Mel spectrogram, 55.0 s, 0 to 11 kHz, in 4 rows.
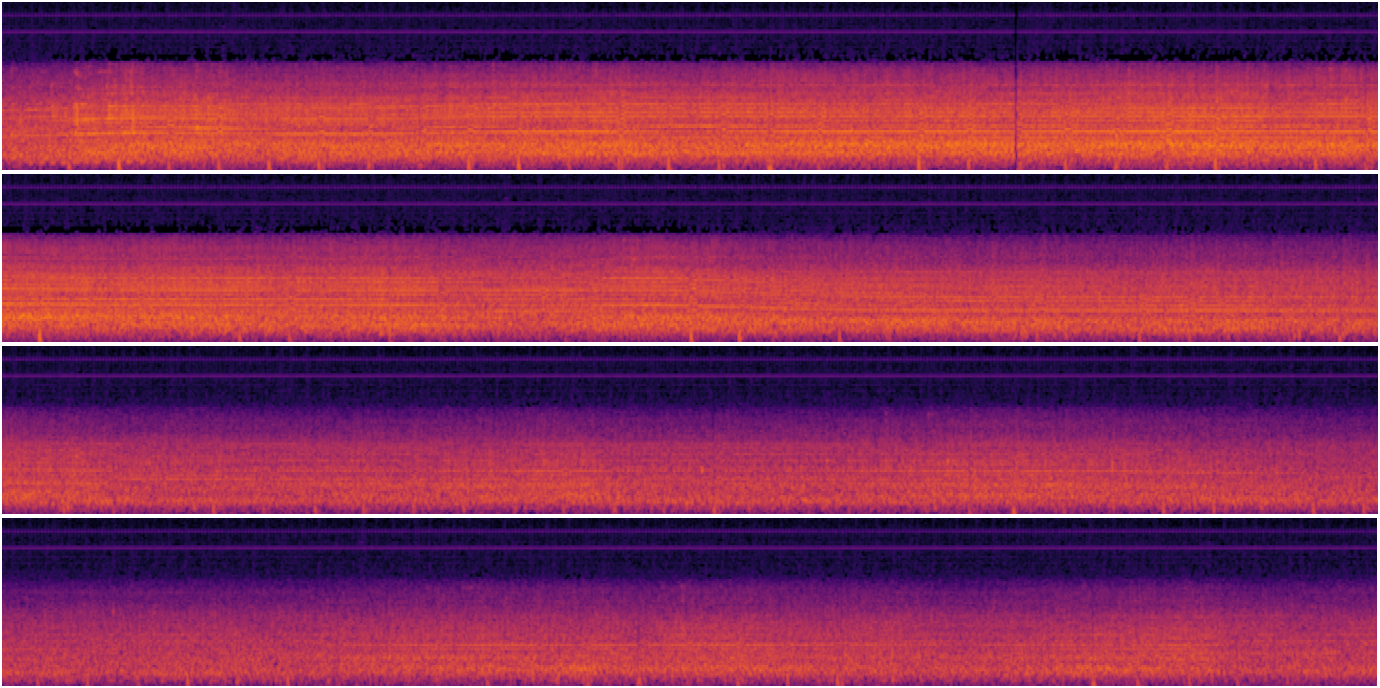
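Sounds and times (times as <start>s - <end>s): paramotor engine and propeller droning: 0.0s - 55.0s.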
